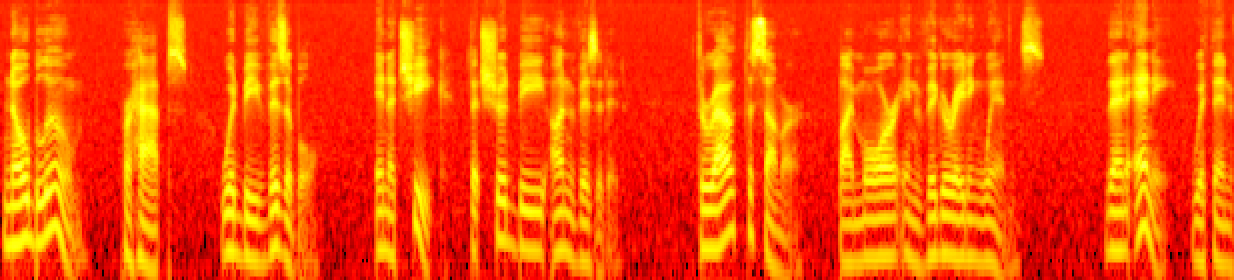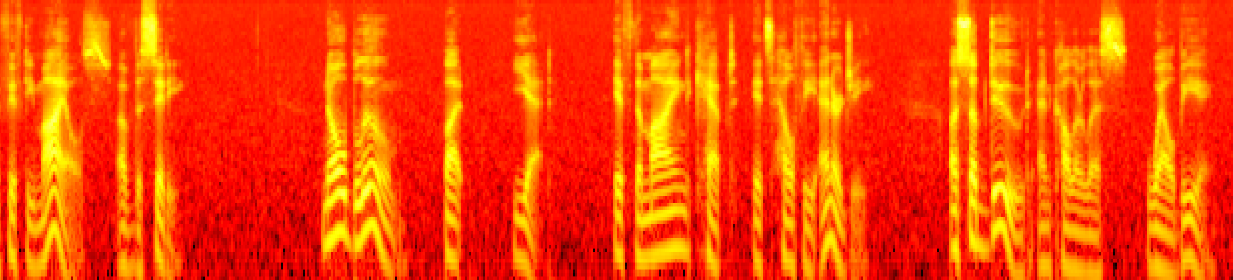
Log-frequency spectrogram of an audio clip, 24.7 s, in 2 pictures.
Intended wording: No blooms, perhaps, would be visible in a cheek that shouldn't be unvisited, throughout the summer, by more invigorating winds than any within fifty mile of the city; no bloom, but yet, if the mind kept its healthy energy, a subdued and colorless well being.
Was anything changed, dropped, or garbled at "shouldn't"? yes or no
yes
